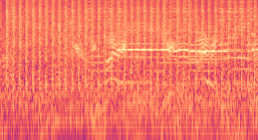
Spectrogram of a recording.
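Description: Rapid machine-gun fire rattles in continuous, dense bursts from start to finish, loud and unbroken, with a thin high whine running through the middle stretch.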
